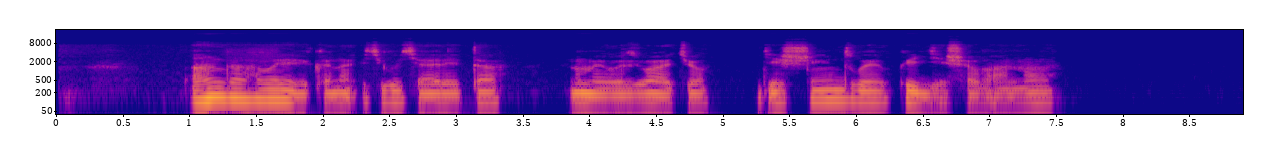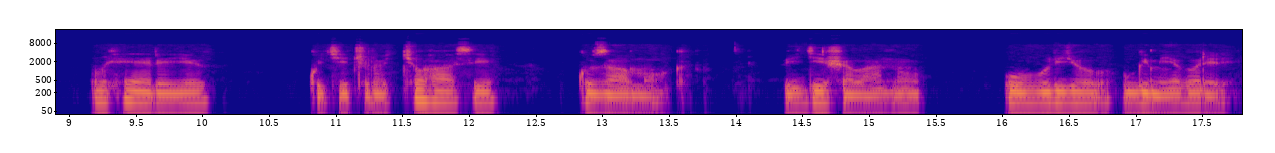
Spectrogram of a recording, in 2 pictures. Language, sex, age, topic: Kinyarwanda, male, 18-24, government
